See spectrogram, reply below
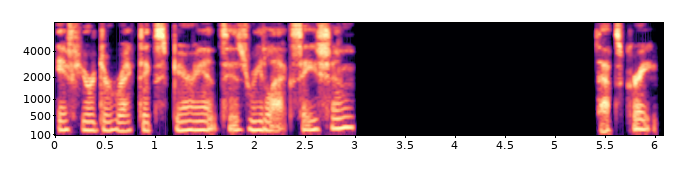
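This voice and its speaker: A woman teaching guided meditation in a measured, instructional way, leaving long pauses between phrases. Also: fairly low pitch, little pitch movement, gravelly, a little mellow, slightly rough, no room sound.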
